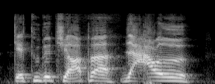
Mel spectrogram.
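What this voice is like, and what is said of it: Austrian accent impression. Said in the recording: “Austrian accent? ... an Arnold accent? ... Arnie impressions”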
